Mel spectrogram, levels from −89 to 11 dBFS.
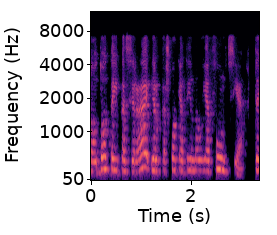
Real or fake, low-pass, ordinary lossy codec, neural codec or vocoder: real; 7.2 kHz; Opus, 64 kbps; none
